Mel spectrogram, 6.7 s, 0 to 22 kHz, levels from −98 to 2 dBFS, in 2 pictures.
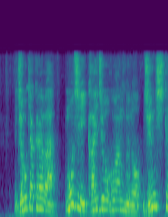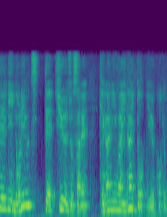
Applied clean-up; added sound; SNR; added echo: neural separator model SepFormer DNS4.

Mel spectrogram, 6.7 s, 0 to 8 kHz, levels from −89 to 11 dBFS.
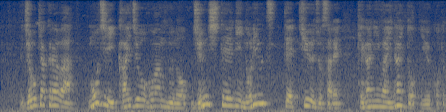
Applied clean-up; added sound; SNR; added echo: none; Bird; 17 dB; reverberation time 0.2 s.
